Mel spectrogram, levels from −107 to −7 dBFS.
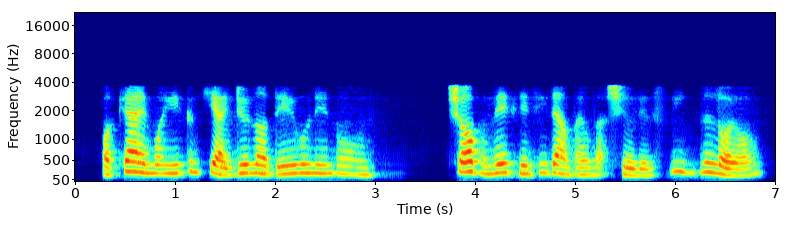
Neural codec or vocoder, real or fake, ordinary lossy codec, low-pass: codec, 16 kHz, 0.3 kbps, FocalCodec; fake; none; 3.6 kHz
